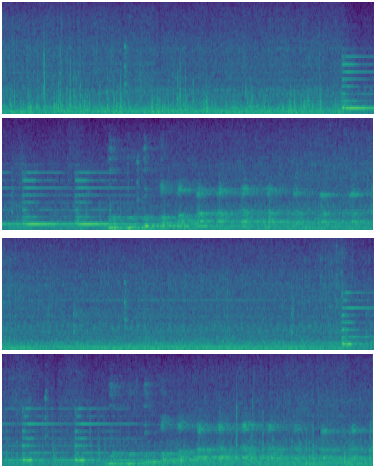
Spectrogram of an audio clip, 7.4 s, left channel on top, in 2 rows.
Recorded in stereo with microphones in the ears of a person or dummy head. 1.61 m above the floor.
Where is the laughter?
65° left (ahead or behind), 1.9 m.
